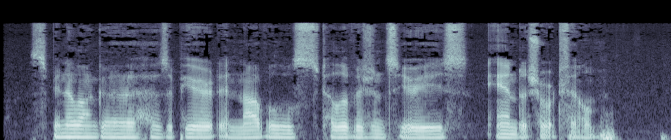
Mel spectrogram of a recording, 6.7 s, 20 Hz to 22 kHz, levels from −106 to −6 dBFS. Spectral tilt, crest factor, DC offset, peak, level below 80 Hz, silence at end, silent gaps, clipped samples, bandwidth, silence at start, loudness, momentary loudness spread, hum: -4.5 dB/octave; 18 dB; under 0.1%; -4 dBFS; -38 dBFS; 0.05 s; none; under 0.1%; 11.5 kHz; 0.3 s; -21 LUFS; 7 LU; none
